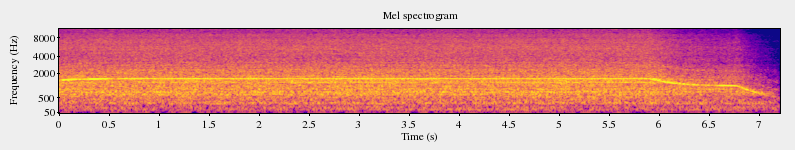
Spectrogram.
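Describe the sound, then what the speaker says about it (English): A hair dryer blowing on wavy, curly hair, a loud steady whooshing roar with a constant motor whine that drops in pitch and cuts off near the end. "then putting the dryer on and holding it for say 10 seconds"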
